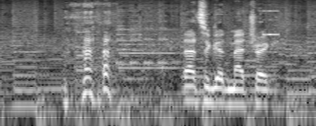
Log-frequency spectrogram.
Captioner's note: laughs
